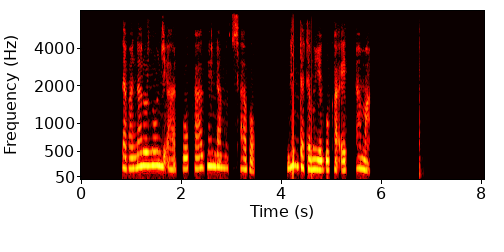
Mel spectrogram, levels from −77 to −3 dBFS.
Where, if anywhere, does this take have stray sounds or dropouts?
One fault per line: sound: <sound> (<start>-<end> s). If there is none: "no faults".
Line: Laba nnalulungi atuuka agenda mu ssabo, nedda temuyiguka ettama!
sound: thud (6.8-6.9 s)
